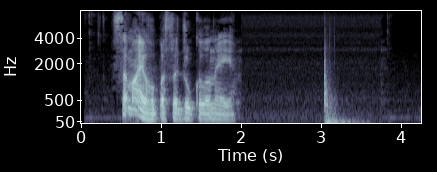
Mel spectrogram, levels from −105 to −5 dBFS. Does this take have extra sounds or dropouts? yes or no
yes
